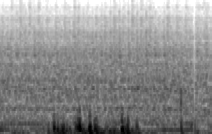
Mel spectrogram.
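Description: Steady low mechanical hum with a few soft low thumps around the middle.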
